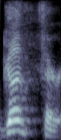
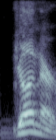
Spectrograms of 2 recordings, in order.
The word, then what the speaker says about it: Gunter: So for the record, it's not Gunther. It's Gunner, right? That's right. You said it right. I got Gunner, it right. not I Gunther. got that right. No TH. Yep.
